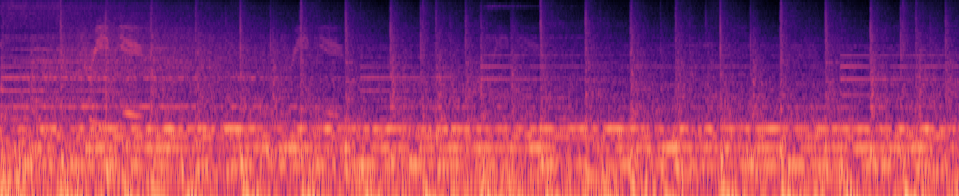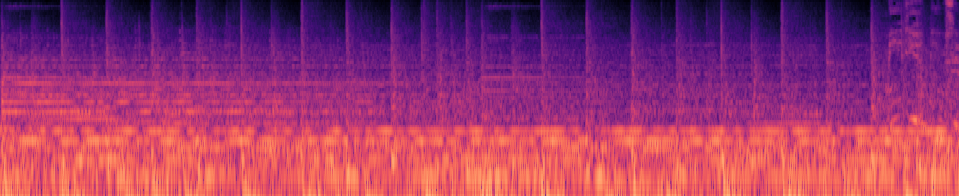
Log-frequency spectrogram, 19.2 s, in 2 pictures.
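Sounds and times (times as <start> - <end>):
ambient army music loop: 0.0 - 19.1.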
